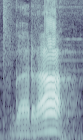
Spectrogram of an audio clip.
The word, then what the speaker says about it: гора: For example, in the feminine gender words we have gara, naga, whereas we have vowel o after letter g, r and a. So the pronunciation is coming as gara.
